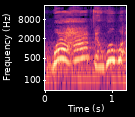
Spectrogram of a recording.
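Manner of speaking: high-pitched, alarmed retelling of her own words; alarmed question. Retold or imitated. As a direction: squeak it out, caught off guard.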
